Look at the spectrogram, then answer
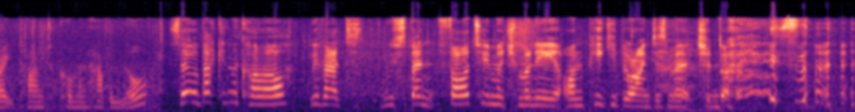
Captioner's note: laughs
